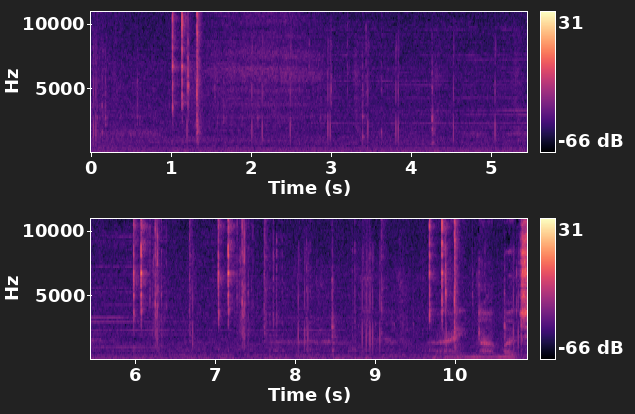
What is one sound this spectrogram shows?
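Short electronic menu clicks tick quickly, one after another.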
